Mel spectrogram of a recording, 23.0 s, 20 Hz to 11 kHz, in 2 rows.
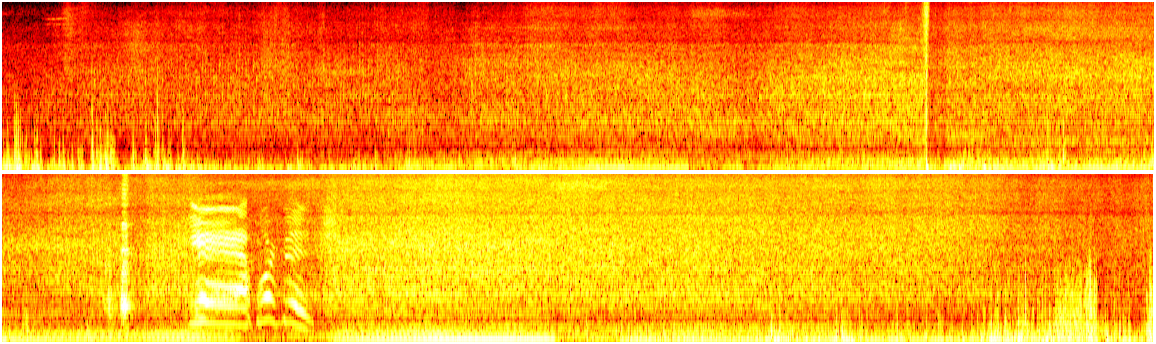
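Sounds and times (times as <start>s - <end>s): heavy truck engine drone: 0.0s - 23.0s
wind buffeting microphone: 0.0s - 23.0s
traffic hiss in rain: 11.8s - 23.0s.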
